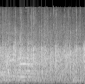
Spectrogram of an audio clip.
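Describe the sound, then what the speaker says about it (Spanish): Applause for producer Lucero Suárez at the cast presentation of the telenovela Fugitivas, a dense continuous clapping from the audience with a faint voice briefly audible beneath it. "un fuerte aplauso"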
